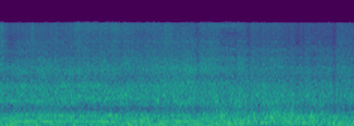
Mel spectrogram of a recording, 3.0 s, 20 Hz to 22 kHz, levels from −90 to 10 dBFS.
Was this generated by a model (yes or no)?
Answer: yes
